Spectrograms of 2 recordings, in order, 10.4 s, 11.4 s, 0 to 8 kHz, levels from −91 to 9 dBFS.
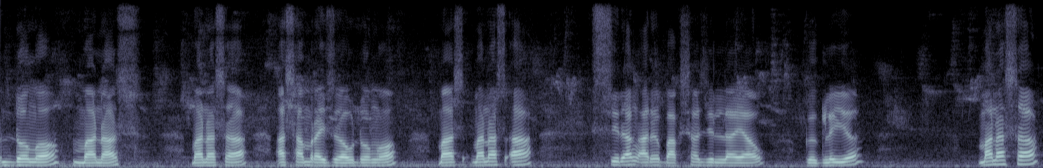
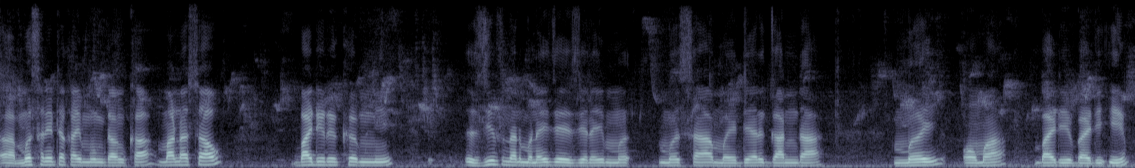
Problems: none marked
